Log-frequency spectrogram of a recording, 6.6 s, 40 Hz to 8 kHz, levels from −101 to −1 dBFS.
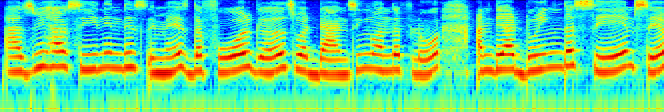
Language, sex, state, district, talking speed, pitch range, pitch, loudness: English, female, Maharashtra, Gondia, 210 wpm, 270-325 Hz, 300 Hz, -16 LUFS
